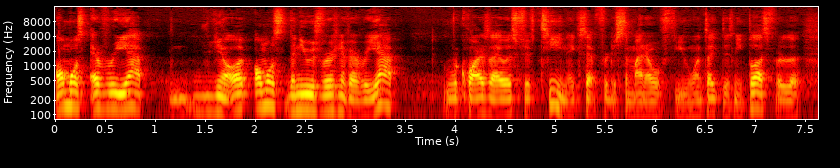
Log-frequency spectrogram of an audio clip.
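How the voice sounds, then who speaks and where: A man mumbles at a very fast pace with a medium pitch. His pitch swings very widely over noticeable background noise. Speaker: tech YouTuber. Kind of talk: casual tech review vlog. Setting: indoors in bedroom at home. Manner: mumbling; stutter at times.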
